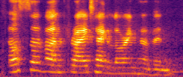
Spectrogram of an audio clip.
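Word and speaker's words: Elsa von Freytag-Loringhoven: i'll mess her name up how do you pronounce her name elsa von freitag loringhoven okay and and it you find yourself as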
